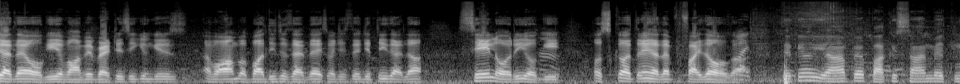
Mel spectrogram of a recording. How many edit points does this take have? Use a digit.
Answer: 1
